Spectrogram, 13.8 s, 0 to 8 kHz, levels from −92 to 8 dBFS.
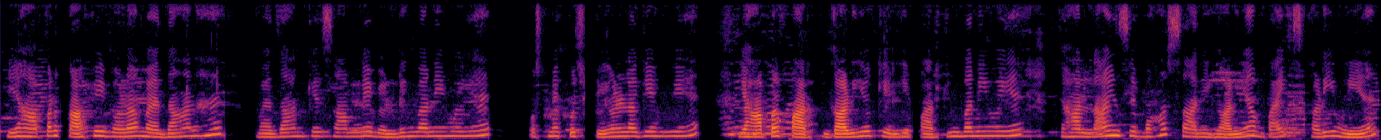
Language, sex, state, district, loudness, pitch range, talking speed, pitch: Hindi, female, Maharashtra, Solapur, -27 LUFS, 205-255 Hz, 170 wpm, 230 Hz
